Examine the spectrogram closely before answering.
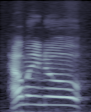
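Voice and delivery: a hint of the old pastor asking; imitating Pastor Huck. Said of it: "Pastor Huck ... says this".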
